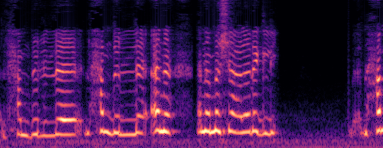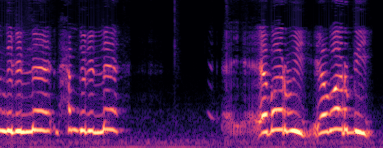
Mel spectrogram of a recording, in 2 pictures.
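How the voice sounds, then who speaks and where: A sick, remorseful young husband doll, voiced by a woman who pleads and complains in an Egyptian Arabic accent. The voice sits high and runs quick, a homemade doll-play story with an earnest emotional tone. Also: close to an everyday voice. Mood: tearful joy. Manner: plaintive, pleading, tearful when moved.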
